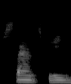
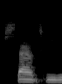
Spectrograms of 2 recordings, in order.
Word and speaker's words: Pustansky: My name is David Pustanski. You can find me on Facebook, Instagram, and Twitter at David Pustanski, which is spelled P-U-S-T-A-N-S-K-Y.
